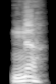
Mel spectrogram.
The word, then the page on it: name: American English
